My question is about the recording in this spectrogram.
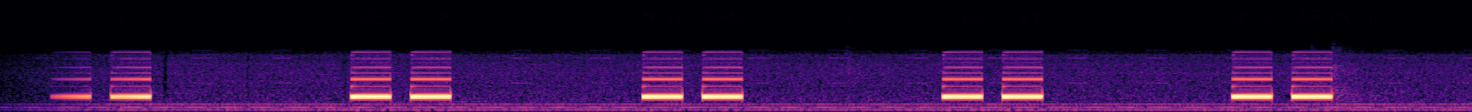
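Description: A telephone rings for an incoming call with five evenly spaced double rings. Each pair of bright, buzzing tones is separated by a pause, and a faint steady hum runs underneath.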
